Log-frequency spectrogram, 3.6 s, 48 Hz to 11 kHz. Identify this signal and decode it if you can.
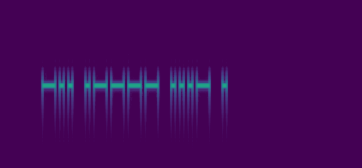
Morse code, heard as a keyed tone, about 28 wpm, 700 Hz. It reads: D1VE
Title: Four Challenging Letter-Number Combinations 28wpm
